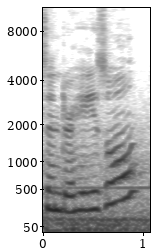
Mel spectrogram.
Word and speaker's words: Cinderhazel: from going by my witchy wig you're right pronounced Cinder Hazel then she frowned at her broken broom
